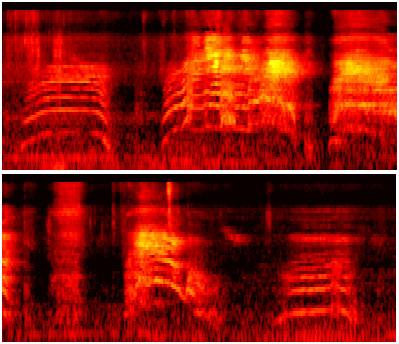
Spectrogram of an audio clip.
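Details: Domestic cats fighting, likely over territory: loud harmonic yowls and caterwauls in several bursts, some rising then falling, with harsh noisy screeches between them and quieter gaps of low background hum.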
